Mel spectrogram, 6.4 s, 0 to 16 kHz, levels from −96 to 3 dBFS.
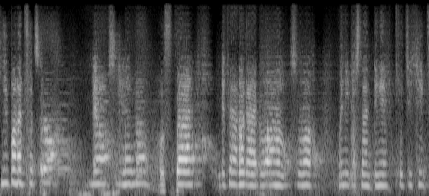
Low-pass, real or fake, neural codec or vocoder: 14.4 kHz; fake; codec, 44.1 kHz, 0.9 kbps, DAC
